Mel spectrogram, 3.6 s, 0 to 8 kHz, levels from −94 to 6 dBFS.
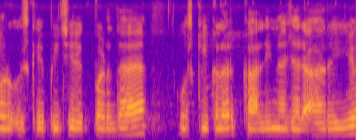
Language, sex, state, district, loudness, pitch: Hindi, male, Chhattisgarh, Raipur, -19 LUFS, 135 Hz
